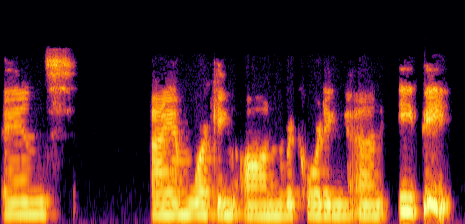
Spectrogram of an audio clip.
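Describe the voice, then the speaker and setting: A singer-songwriter woman from Sweden, a guest in an interview, who talks slowly and haltingly with many restarts. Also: medium pitch, steady tone, highs cut off.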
